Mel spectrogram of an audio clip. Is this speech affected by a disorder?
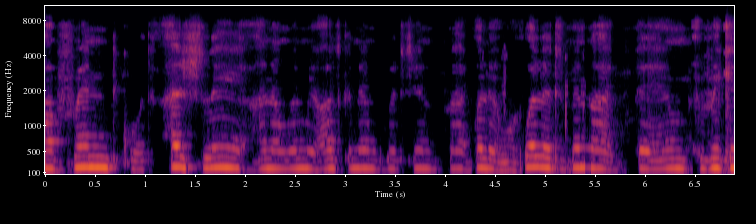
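Yes: cerebral palsy.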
